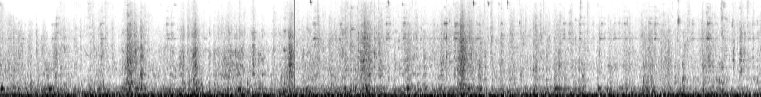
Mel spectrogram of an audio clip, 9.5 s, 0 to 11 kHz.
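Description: Suzuki Samurai and Suzuki Vitara engines straining under load as the two 4x4s pull against each other, over a heavy low rumble with irregular clattering clicks and knocks.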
